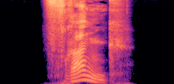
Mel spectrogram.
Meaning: frank
- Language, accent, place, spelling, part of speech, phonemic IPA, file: German, Germany, Berlin, frank, adjective, /fʁaŋk/, De-frank.ogg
